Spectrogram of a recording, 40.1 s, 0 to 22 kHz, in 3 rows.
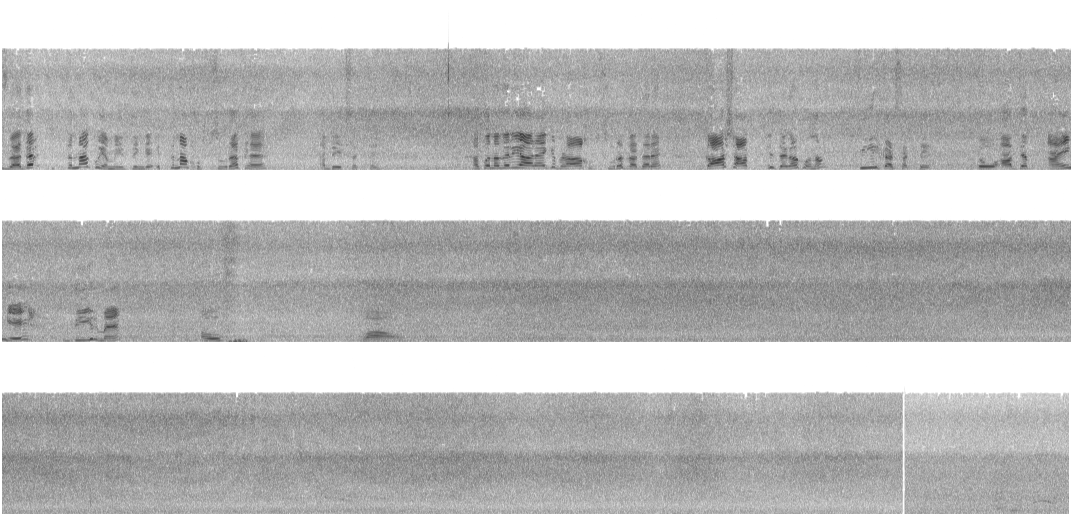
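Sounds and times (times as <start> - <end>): river rushing over rapids: 0.0 - 40.0.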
